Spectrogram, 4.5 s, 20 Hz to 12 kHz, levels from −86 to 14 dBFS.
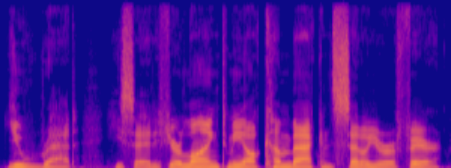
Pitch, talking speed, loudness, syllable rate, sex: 115 Hz, 215 wpm, -21 LUFS, 4.9 syllables/s, male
